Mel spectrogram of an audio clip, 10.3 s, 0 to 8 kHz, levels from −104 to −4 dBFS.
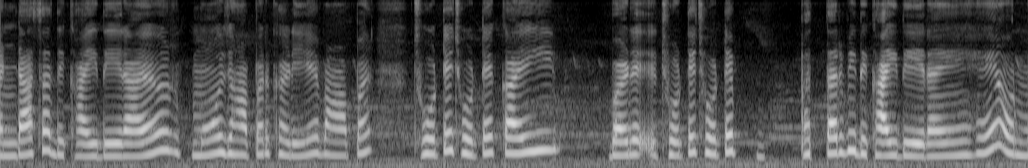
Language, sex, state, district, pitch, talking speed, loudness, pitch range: Hindi, female, Maharashtra, Sindhudurg, 255 Hz, 150 wpm, -30 LUFS, 235-280 Hz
